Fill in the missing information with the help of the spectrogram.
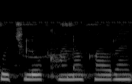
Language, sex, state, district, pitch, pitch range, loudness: Hindi, female, Bihar, Araria, 230 Hz, 225-230 Hz, -39 LUFS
